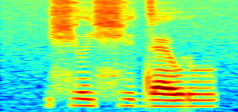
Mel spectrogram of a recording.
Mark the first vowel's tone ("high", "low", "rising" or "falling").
high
